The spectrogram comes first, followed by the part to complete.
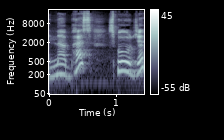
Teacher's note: ವಿಸರ್ಗದ ಮುಂದೆ ಸ ಇರೋದ್ರಿಂದ ಆಟೋಮ್ಯಾಟಿಕ್ ಆಗಿ ಏನಾಗುತ್ತೆ ನಮಗೆ ನಭ ವಿಸರ್ಗ ಅರ್ಧ ಸ ಆಗುತ್ತೆ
